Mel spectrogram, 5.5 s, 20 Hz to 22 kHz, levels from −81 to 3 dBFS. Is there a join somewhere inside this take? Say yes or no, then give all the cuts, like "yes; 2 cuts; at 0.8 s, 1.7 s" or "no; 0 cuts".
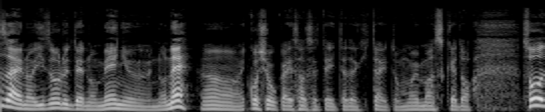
yes; 1 cut; at 2.4 s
